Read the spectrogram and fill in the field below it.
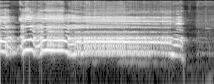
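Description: A Wyandotte rooster crows once, loud and close, a drawn-out call of about two seconds that cuts off sharply.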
